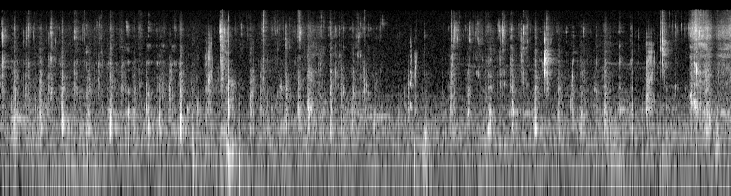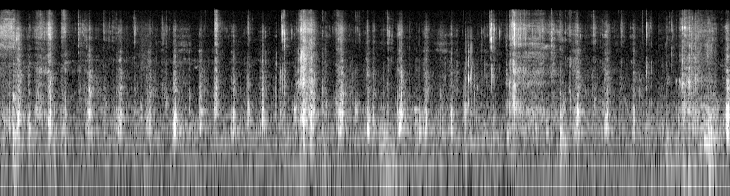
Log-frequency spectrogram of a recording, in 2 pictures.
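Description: Close-miked eating: biting into and chewing crunchy food, heard as a run of many short, sharp crunches and clicks, with a few longer crackly stretches.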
